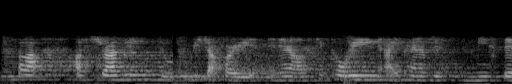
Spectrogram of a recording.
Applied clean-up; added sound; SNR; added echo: neural separator model SepFormer DNS4.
